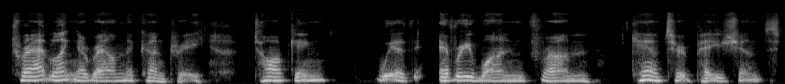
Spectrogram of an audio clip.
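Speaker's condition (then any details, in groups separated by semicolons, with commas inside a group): Spasmodic dysphonia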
